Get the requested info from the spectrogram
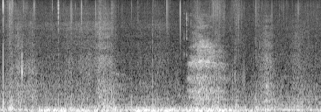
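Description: Two soft puffs of breath blown gently onto a butterfly's abdomen to make it open its wings, about a second in and again a second later, over a faint low rumble.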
